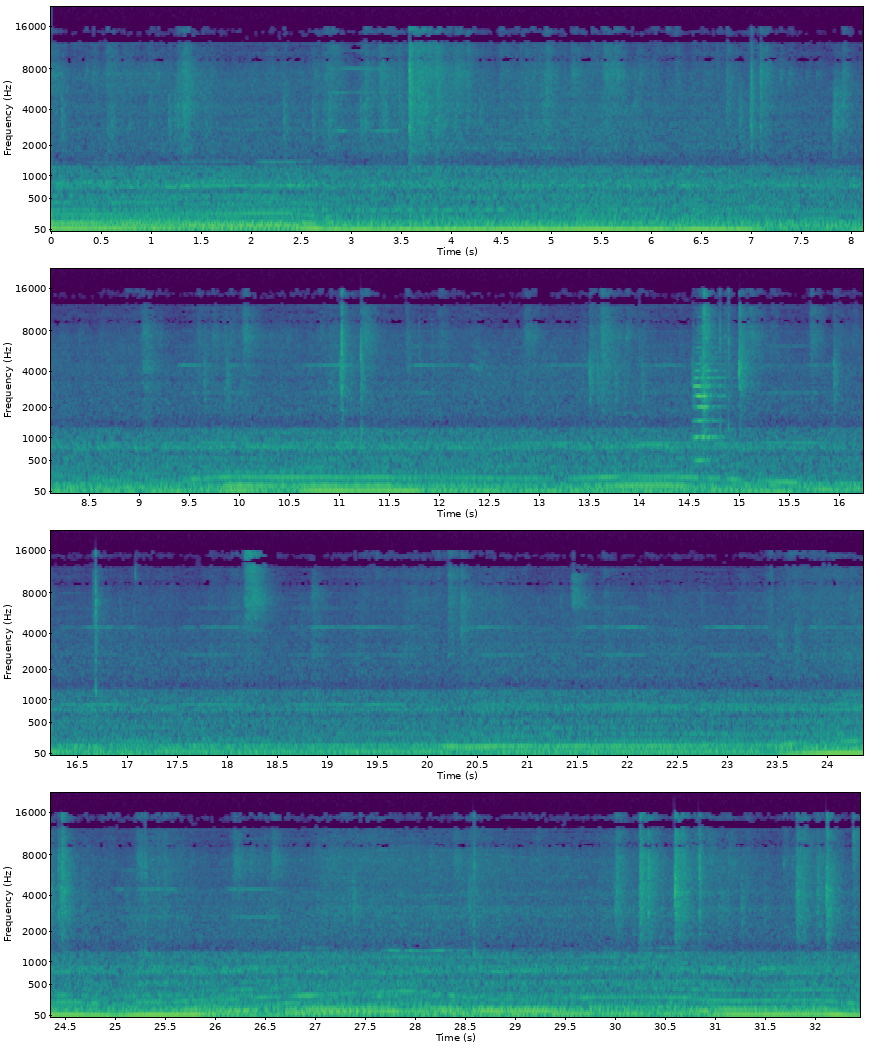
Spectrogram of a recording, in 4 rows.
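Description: Citybus Alexander Dennis Enviro500 MMC double-decker's engine and drivetrain heard from inside the upper deck while under way. The engine note climbs and drops back several times as the automatic gearbox shifts, with a heavier low rumble under acceleration near the start and again about two-thirds through, and a brief beep about halfway.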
